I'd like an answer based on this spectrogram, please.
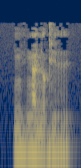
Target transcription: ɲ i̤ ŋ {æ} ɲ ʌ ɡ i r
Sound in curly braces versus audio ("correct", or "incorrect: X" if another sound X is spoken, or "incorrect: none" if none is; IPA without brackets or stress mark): correct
